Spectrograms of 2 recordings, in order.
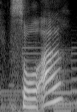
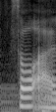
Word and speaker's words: Sola: Sola, like soul. Sola is how you pronounce my name.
